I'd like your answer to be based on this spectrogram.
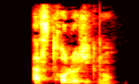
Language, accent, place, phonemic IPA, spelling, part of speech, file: French, France, Lyon, /as.tʁɔ.lɔ.ʒik.mɑ̃/, astrologiquement, adverb, LL-Q150 (fra)-astrologiquement.wav
- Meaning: astrologically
